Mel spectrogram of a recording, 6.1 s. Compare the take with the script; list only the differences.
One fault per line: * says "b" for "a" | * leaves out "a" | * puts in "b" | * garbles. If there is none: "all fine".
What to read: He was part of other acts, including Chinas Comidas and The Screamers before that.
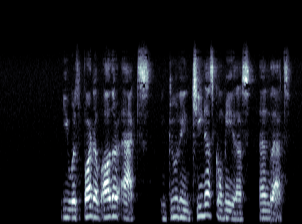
* leaves out "The Screamers before"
